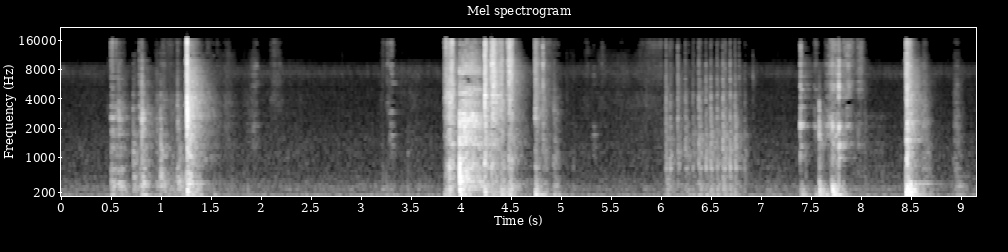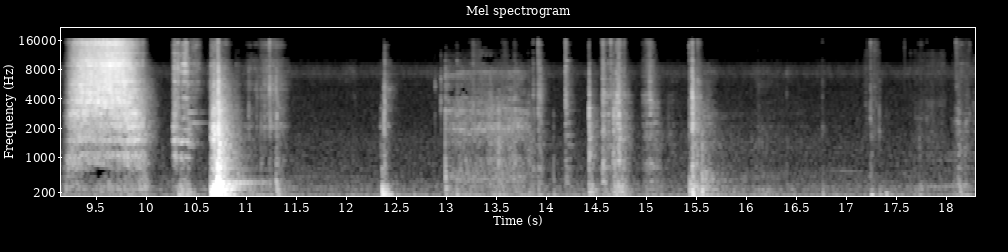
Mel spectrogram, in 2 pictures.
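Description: A thin stainless-steel PCB stencil and circuit boards being handled on a 3D-printed jig: scattered sharp clicks and taps as the metal sheet and boards are picked up and set down, with a scraping swipe about halfway through as a metal squeegee is drawn across the stencil.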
